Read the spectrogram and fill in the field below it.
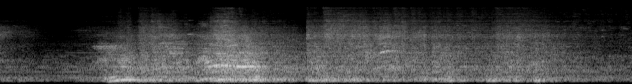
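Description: A loud roaring crash of a house being torn apart swells and slowly fades.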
